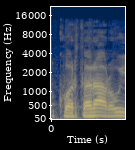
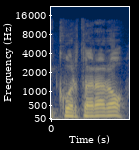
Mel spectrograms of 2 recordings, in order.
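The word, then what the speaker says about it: Quartararo: Да, и носителя на титлата от миналата година в MotoGP, Фабио Куартараро, или както биха го наричали французите, защото той се състезава за Франция. А французите, както знаеш, послагат ударение само където на тях им е угодно, независимо, че това има италианско, те ще биха го наричали Куартараро.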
